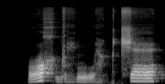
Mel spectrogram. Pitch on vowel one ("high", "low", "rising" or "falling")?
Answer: rising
